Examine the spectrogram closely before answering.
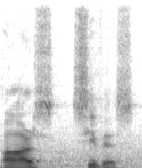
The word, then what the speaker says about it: Arscives: Oh, in Portuguese, which is, I tend to think that it's very close to Latin. It's ars civis. Ars being art and civis being city.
